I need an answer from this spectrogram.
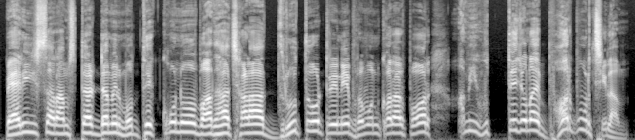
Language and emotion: Bengali, happy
